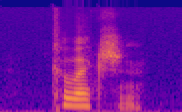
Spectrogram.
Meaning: 1. A set of items or amount of material procured, gathered or presented together 2. A set of pitch classes used by a composer 3. The activity of collecting
- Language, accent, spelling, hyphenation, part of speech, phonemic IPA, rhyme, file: English, US, collection, col‧lec‧tion, noun, /kəˈlɛkʃən/, -ɛkʃən, En-us-collection.ogg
